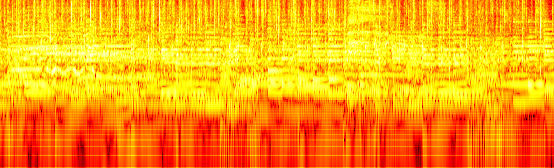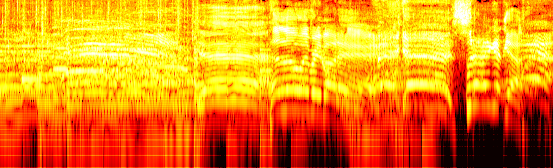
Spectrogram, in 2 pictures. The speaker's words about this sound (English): Are you ready for the About Last Night podcast? Yeah. Give it up for your hosts, Brad Williams and Adam Ray.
